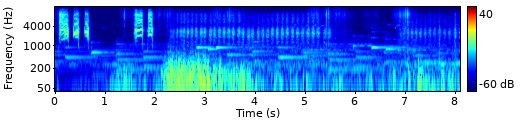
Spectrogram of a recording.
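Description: Young Eurasian magpies in the nest calling: three short harsh squawks in the first second, two more soon after, then a longer rasping call lasting about three seconds, and one more call near the end, over background music.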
